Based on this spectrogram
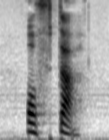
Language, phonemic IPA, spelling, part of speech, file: Swedish, /²ɔfːta/, ofta, adverb / interjection, Sv-ofta.ogg
- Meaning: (adverb) often; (interjection) Expresses skepticism or surprise (incredulity)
